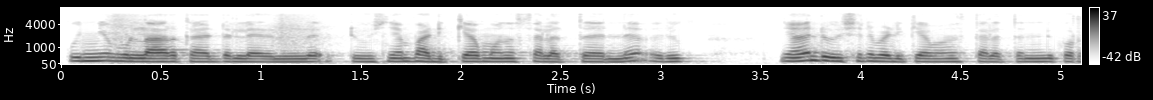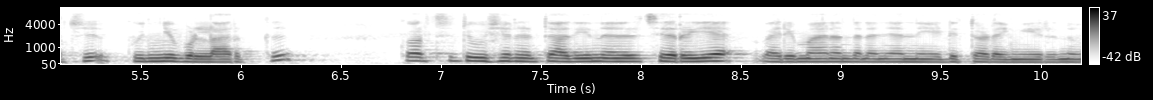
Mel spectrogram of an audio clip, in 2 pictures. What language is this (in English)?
Malayalam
